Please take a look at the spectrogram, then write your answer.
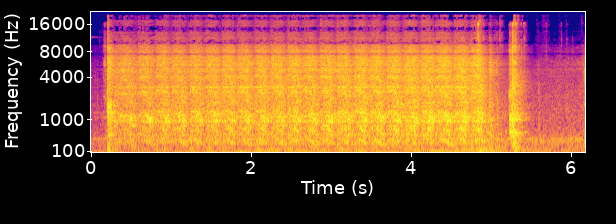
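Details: Ford Fiesta TDCi diesel with a starting problem, with the fuel lines redone and the battery a bit low: the starter cranks steadily at about 2.5 turns a second for five seconds but the engine never catches. Cause suspected, not confirmed.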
